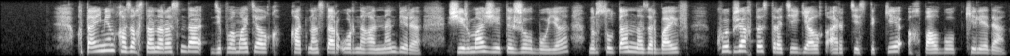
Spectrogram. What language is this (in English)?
Kazakh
